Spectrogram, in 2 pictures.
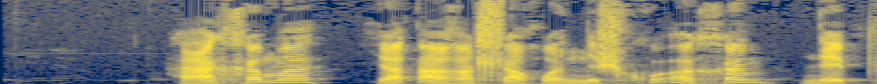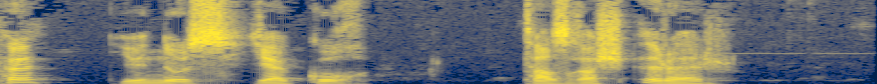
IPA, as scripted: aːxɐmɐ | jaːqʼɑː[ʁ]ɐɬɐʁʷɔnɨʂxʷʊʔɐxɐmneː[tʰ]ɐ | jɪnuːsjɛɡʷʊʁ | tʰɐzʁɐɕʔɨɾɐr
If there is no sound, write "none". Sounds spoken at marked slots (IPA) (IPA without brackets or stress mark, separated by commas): ʁ, pʰ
